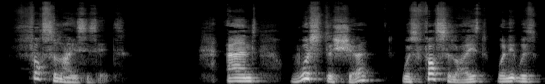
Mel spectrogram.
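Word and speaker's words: Worcestershire: So what about Worersha?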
